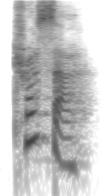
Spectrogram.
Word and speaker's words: Tresa: Thank you, Tresa. And I hope I pronounced your name correctly. Hi. You actually did pronounce it correctly.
